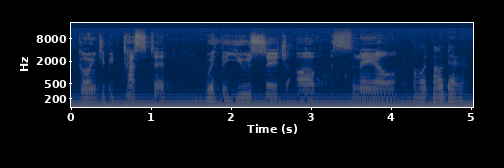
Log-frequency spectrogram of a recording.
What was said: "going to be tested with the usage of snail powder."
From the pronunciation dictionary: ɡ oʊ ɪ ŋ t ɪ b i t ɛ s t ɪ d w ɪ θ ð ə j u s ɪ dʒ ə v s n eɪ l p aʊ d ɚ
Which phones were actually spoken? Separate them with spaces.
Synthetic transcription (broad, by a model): ɡ oʊ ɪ ŋ t ɪ b i t ɛ s t ɪ d w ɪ ð ə j u s ɪ dʒ ə v s n eɪ l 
